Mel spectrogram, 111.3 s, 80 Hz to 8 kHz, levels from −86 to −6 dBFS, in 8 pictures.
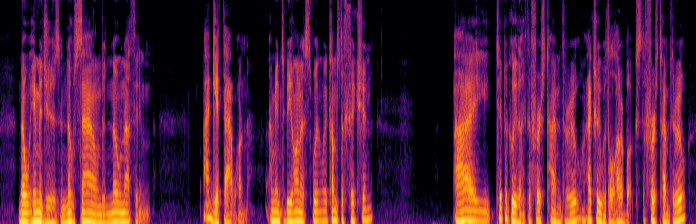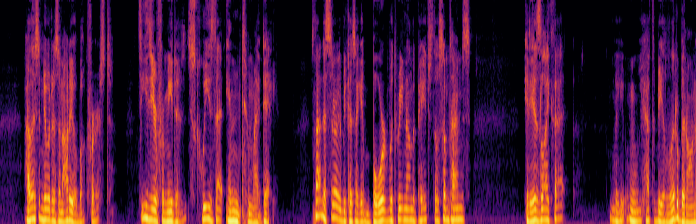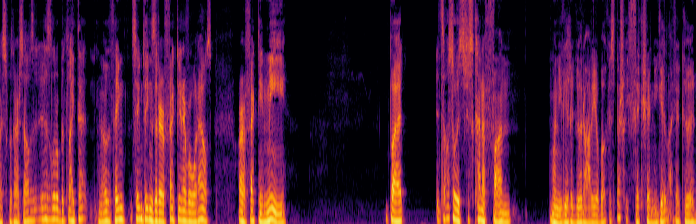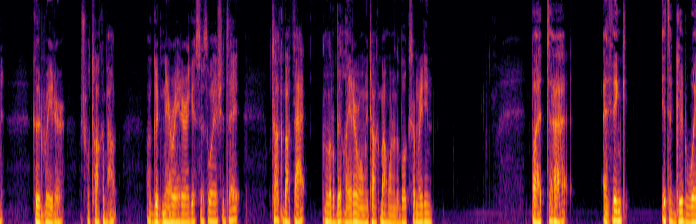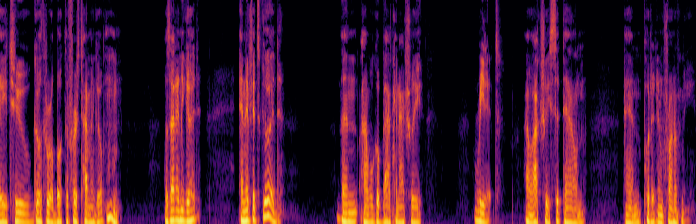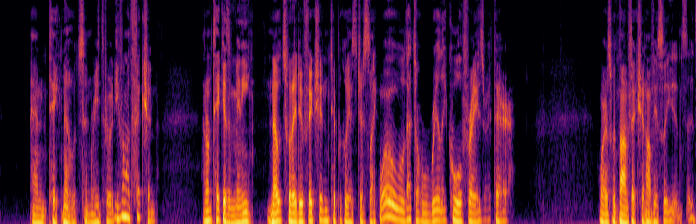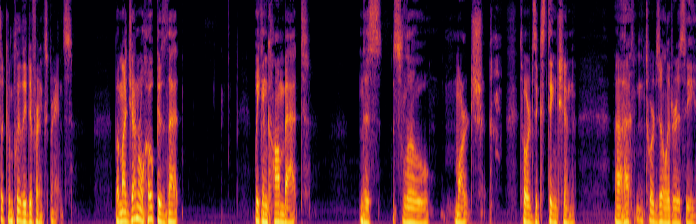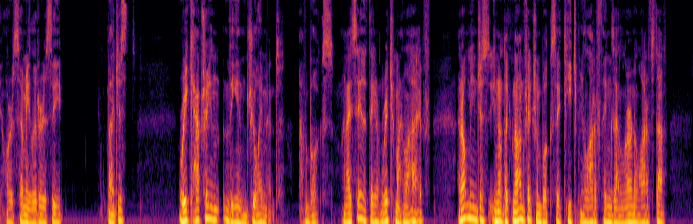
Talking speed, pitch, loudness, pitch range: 170 wpm, 115 Hz, -19 LUFS, 100-125 Hz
